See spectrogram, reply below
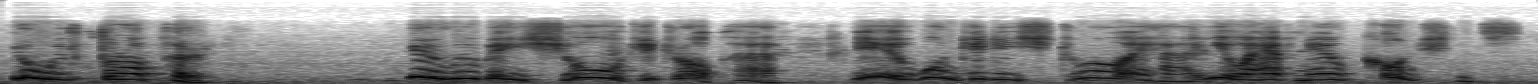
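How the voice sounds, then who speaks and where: A man voicing a frantic older mother who scolds and wails in a shrill, accusing voice. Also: expressive, unhurried, gravelly, muffled recording, a little hiss or hum, heavily acted. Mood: frantic scolding.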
